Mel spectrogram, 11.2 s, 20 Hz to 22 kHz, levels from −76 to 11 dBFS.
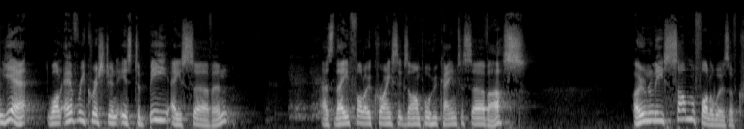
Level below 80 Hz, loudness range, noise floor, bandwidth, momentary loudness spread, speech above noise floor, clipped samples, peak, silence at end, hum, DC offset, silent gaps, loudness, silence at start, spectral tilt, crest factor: -52 dBFS; 3 LU; -62 dBFS; 15.5 kHz; 8 LU; 44 dB; under 0.1%; -2 dBFS; 0 s; none; under 0.1%; none; -19 LUFS; 0 s; -5.5 dB/octave; 18 dB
